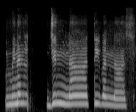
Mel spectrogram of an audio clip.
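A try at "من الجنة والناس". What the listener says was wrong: ہاں، یہاں پہ کیوں کھینچ رہی ہیں آپ؟ مجھے پتہ نہیں، آپ بتائیے مجھے کھینچنا ہے یا نہیں.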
